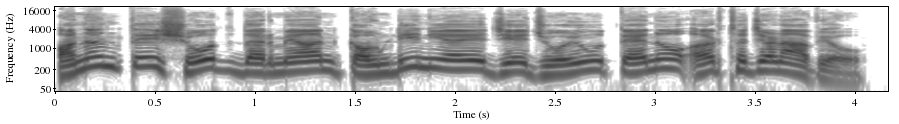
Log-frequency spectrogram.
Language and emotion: Gujarati, neutral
